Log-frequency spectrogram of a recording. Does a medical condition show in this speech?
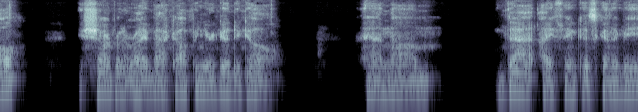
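Yes: ALS; expects to lose voice very soon.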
